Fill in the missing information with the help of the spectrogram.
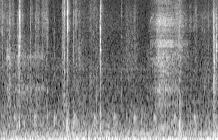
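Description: Trading cards being handled: light clicks and ticks of card and plastic sleeve, and a short rustle of cards sliding against each other about three seconds in.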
